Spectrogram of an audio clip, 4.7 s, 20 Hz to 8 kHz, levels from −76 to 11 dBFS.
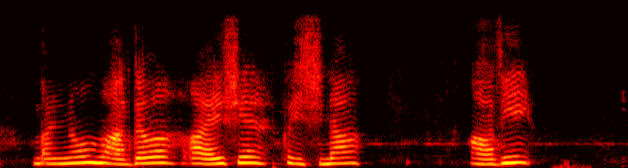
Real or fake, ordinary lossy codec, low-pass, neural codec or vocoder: fake; AAC, 48 kbps; 7.2 kHz; codec, 24 kHz, 0.9 kbps, WavTokenizer, medium music audio release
